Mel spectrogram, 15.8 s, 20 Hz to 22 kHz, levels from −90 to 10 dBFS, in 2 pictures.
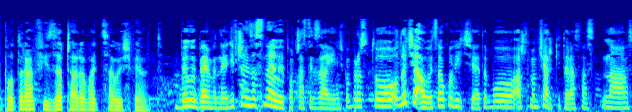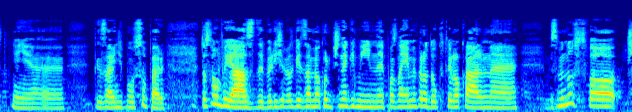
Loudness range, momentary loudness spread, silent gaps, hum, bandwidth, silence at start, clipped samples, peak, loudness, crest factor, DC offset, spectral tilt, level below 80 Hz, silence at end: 6 LU; 11 LU; none; none; 11.5 kHz; 0 s; under 0.1%; -8 dBFS; -29 LUFS; 22 dB; under 0.1%; -4.5 dB/octave; -62 dBFS; 0 s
